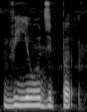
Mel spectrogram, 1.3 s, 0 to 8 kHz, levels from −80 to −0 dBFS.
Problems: none marked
